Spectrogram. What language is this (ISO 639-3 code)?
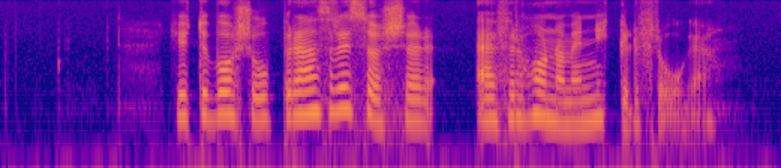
swe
